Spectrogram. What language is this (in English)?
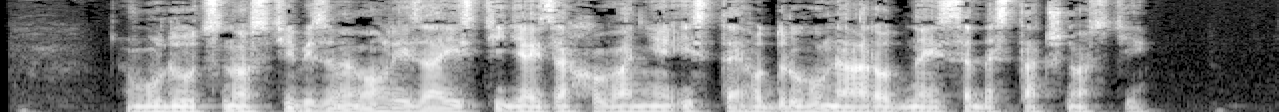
Slovak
